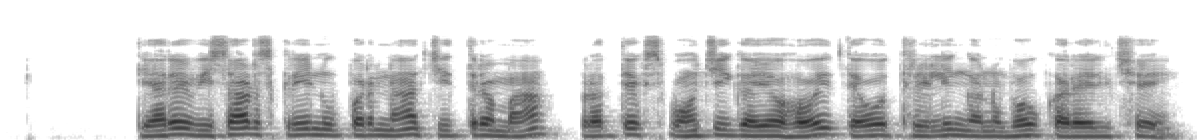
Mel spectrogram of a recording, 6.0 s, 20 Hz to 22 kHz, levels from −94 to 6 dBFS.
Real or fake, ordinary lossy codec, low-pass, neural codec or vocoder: real; none; none; none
